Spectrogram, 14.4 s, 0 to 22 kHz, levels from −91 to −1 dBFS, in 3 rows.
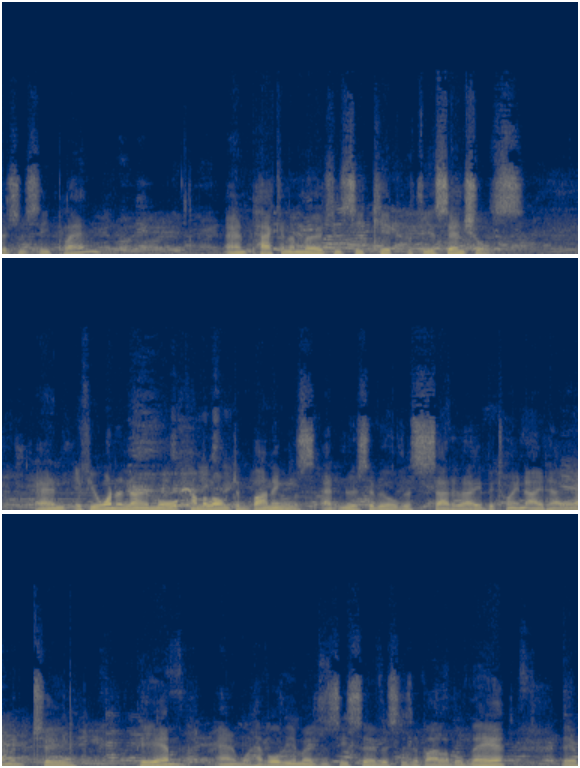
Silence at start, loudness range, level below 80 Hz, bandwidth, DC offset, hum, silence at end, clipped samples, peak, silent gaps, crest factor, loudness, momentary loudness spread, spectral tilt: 0 s; 3 LU; -66 dBFS; 13.5 kHz; under 0.1%; none; 0 s; under 0.1%; -18 dBFS; none; 18 dB; -36 LUFS; 13 LU; -6 dB/octave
